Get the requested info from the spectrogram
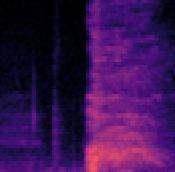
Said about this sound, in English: Did you just cough? I did just cough. You told me the whole time that I can't cough, and then you just coughed.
